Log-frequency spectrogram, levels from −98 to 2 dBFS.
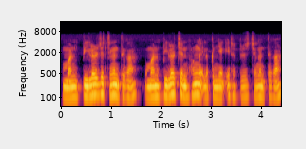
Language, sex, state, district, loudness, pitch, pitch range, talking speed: Wancho, male, Arunachal Pradesh, Longding, -17 LUFS, 110 Hz, 105-120 Hz, 215 wpm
